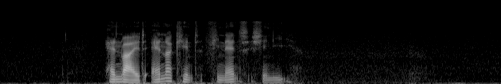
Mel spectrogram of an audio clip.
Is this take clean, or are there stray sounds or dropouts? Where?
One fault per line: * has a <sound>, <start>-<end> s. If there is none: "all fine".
all fine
